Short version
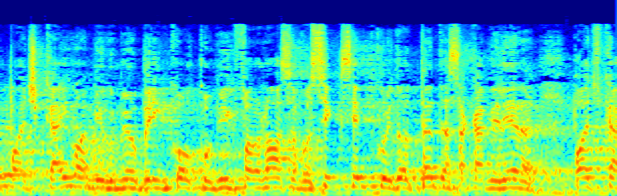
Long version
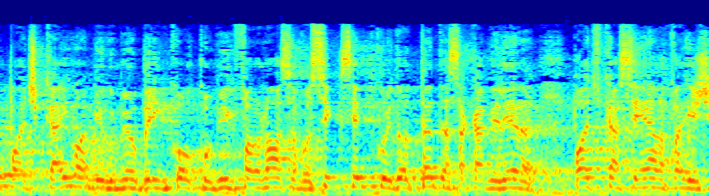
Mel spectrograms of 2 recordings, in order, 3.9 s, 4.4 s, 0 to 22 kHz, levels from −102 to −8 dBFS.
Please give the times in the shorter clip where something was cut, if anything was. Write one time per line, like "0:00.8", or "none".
none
